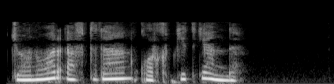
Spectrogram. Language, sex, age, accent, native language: Uzbek, female, 19-29, Xorazm, Uzbek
